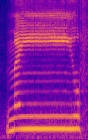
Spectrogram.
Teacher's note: یہ ادغام ہو رہا ہے بغنہ، تو اس کو آواز کو ناک میں ٹھہرائیے ، میوف، اور یا کے پر ضمہ، ہونٹوں کو گول کر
